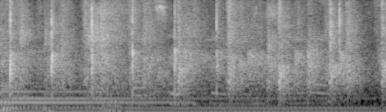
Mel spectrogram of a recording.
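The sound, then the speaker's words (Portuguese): An audience applauds the Lord with a steady wash of clapping and scattered louder claps, while low sustained keyboard notes hum underneath throughout. “Você pode aplaudir ao Senhor nesse lugar.”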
